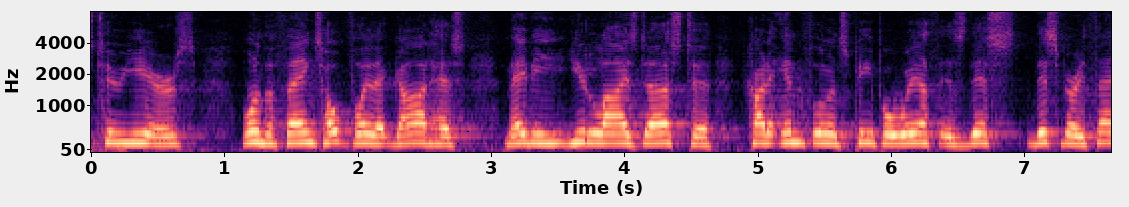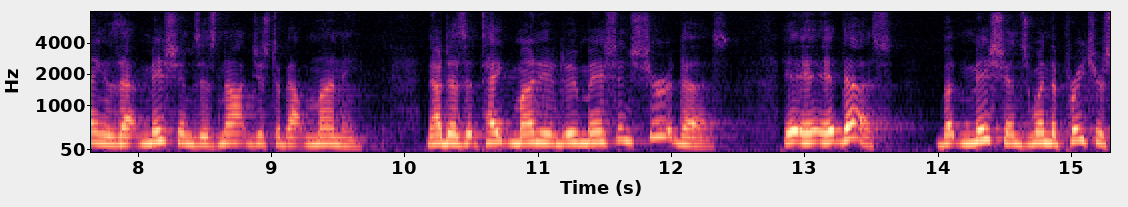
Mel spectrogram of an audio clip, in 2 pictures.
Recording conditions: large echoing room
